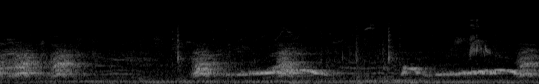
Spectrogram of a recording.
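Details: Wild-caught spotted dove after 12 days in a cage, giving low, hoarse coos. Each is a drawn-out, slightly rising and falling note about a second long, with short broken notes between them and faint background clicks.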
